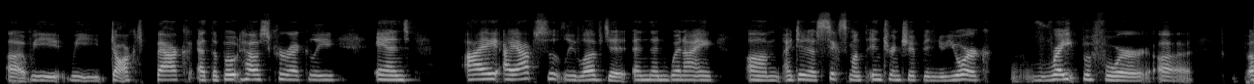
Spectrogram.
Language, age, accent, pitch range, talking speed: English, 20-39, American, 195-230 Hz, 155 wpm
